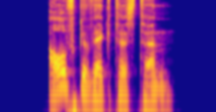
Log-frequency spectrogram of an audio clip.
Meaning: 1. superlative degree of aufgeweckt 2. inflection of aufgeweckt: strong genitive masculine/neuter singular superlative degree
- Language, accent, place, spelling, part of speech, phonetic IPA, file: German, Germany, Berlin, aufgewecktesten, adjective, [ˈaʊ̯fɡəˌvɛktəstn̩], De-aufgewecktesten.ogg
